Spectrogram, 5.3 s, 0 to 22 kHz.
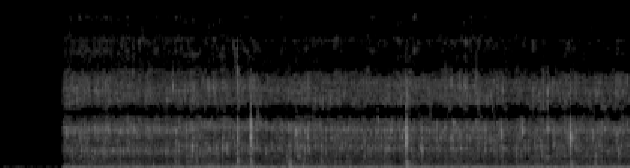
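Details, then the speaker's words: Bosch dishwasher after clearing an E-24 clogged drain error, steady even rush of water running freely with no gurgling; two food pieces blocking the small drain had been removed, and it now drains normally. "well now the water is moving freely you can hear that sound so it was these two pieces"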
